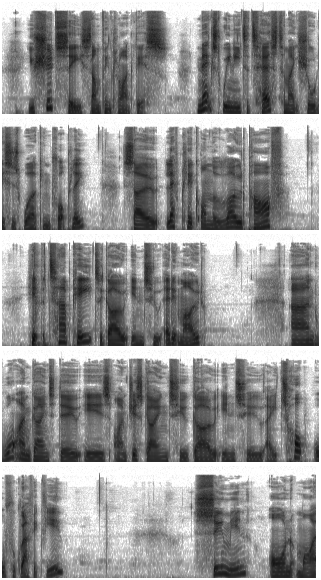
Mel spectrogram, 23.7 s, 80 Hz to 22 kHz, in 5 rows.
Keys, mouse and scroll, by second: 1.1 middle click, 7.6 click, 10.9 Tab, 18.1 click.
